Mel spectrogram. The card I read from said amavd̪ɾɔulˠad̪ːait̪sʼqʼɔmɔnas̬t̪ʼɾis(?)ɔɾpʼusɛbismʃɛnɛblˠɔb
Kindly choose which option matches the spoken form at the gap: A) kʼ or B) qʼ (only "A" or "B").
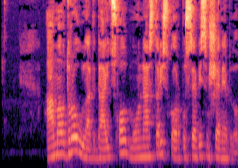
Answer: A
